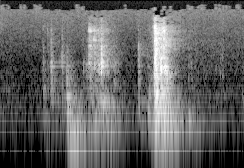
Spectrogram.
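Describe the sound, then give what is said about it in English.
An office door in a deserted skyscraper creaks and clunks open, two short scraping, knocking bursts about half a second apart, with nobody speaking. “Suddenly, I was in front of a door that read, Andrew C. Rednick, Public Analyst. Grin and come in.”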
